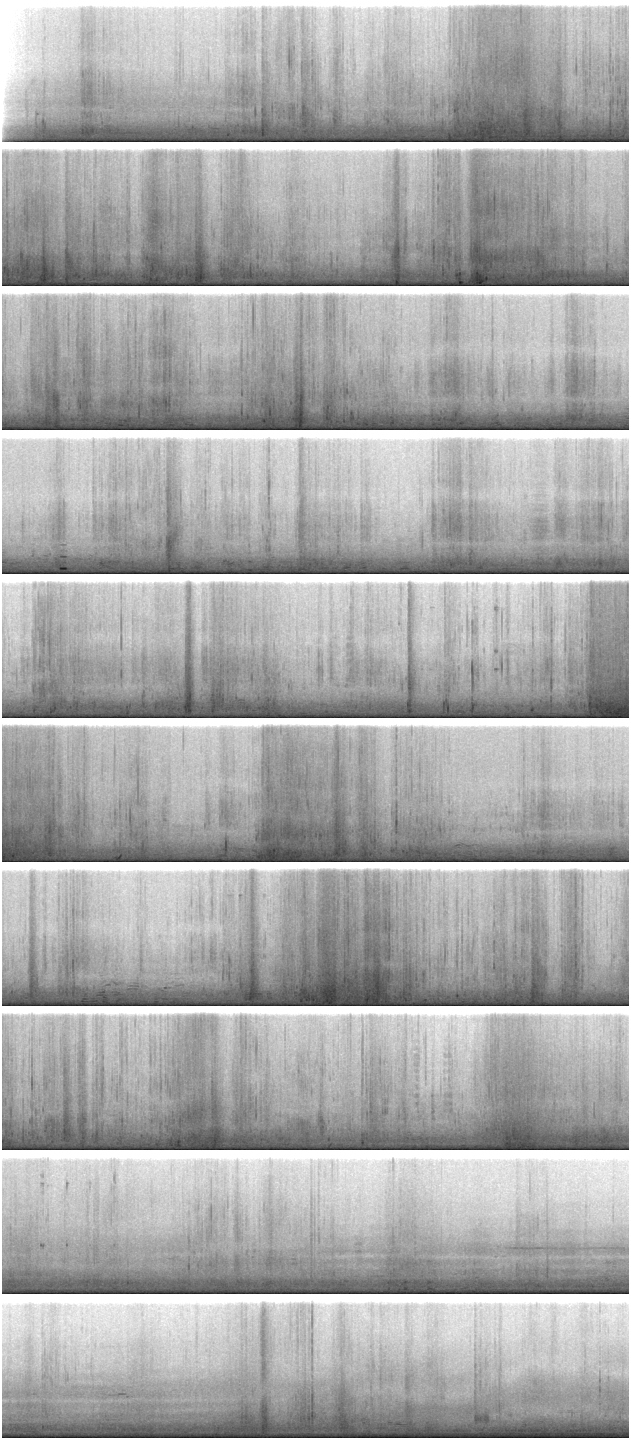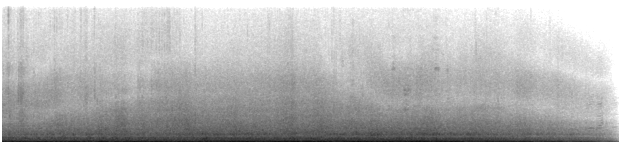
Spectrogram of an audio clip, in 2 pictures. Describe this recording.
evening sea and traffic aurality, project "silent spaces"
